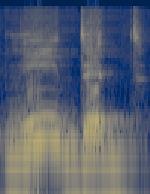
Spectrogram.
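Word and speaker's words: needed: نفس الكلام لو الفعل انتهى بدي، شكل نيد اللي معناها يحتاج بقت نيدد نيدد.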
